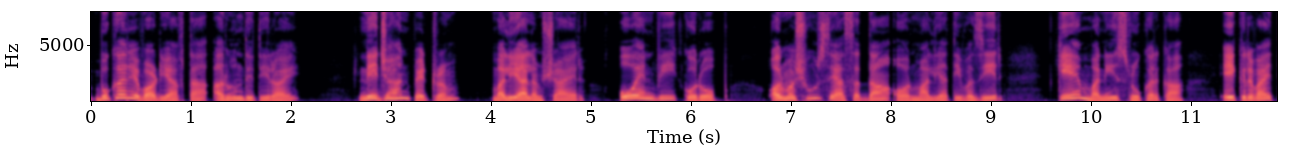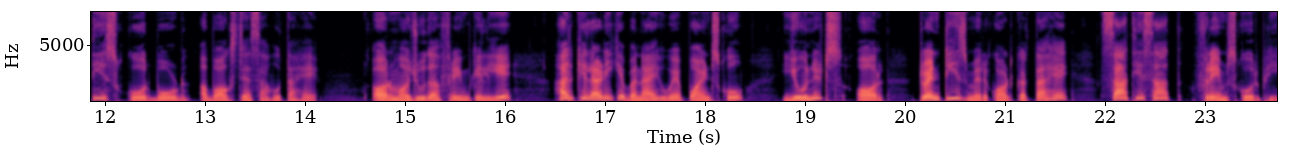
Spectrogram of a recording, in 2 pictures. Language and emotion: Urdu, neutral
